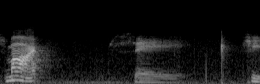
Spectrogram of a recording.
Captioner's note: fingers snap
